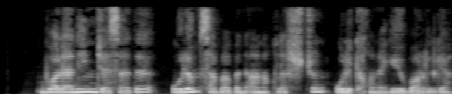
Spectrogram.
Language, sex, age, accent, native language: Uzbek, female, 18-24, Toshkent shahri, Uzbek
